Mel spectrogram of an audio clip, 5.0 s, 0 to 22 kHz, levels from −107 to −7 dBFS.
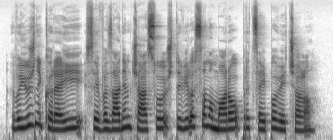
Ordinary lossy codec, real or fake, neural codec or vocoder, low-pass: none; real; none; none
